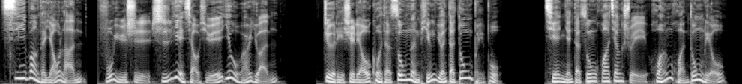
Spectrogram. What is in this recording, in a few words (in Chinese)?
男 宣传片 幼儿园; 扶余市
